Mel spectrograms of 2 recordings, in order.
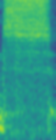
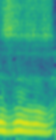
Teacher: The only difference between those two is on voice. Zzz is voice. And why zzz goes and makes all the vibration is because these vocal cords, if you will, the walls, they come in like this, and therefore they cause greater vibration.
